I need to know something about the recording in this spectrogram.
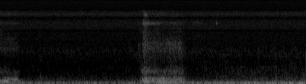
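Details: Snoring in an American Bully puppy: one loud, low, rumbling snore on an in-breath, with faint breathing around it and steady low room noise.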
